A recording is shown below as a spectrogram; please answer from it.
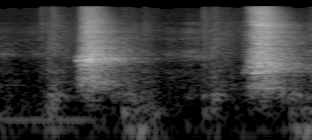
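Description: Two sharp, hissing exhalations, about a second apart, breathed out forcefully by a woman on each twist of a squatting cardio exercise.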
